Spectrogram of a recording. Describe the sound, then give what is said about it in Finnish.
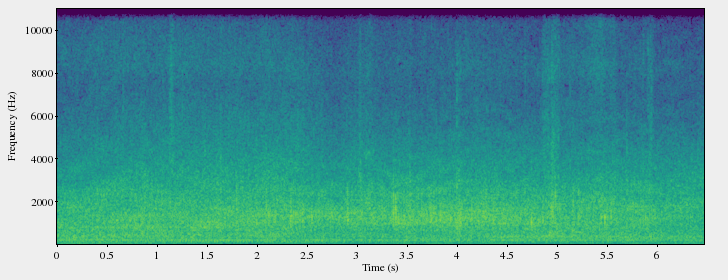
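A steady, dense roar of city car traffic driving back and forth, with a low rumble and brief swells as vehicles pass, continuous throughout without any voices. “Pakko oppia virkistäytymään sielläkin, missä autot jyrää edes takaisin.”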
